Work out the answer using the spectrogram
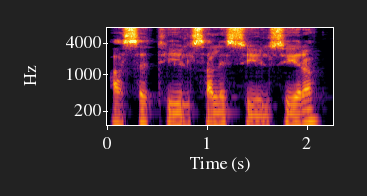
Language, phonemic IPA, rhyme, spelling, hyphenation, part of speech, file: Norwegian Bokmål, /asɛtyːl.salɪˈsyːlsyːra/, -yːra, acetylsalisylsyra, a‧ce‧tyl‧sal‧i‧syl‧sy‧ra, noun, Nb-acetylsalisylsyra.ogg
- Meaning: definite feminine singular of acetylsalisylsyre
